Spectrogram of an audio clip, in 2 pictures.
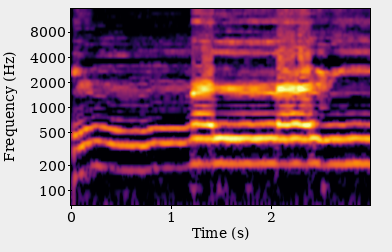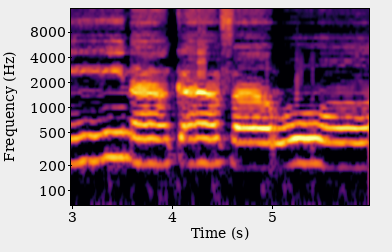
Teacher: نون کے اوپر شد ہے، غنہ کیا جائے گا اور غننے کی آواز کو ناک سے نکالا جائے گا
